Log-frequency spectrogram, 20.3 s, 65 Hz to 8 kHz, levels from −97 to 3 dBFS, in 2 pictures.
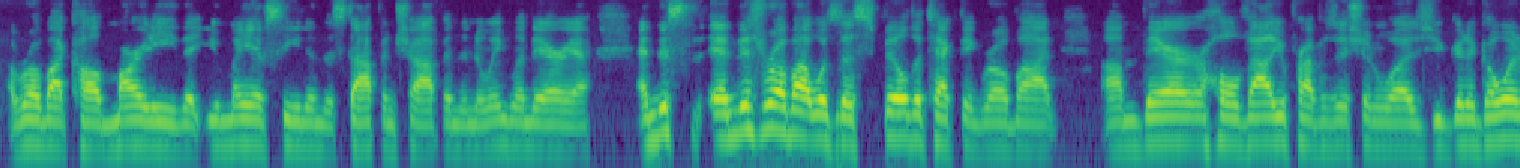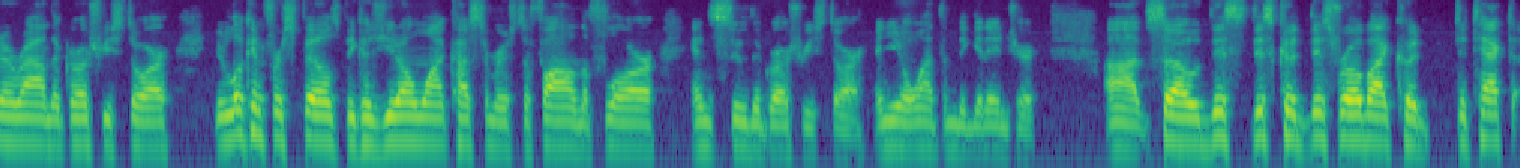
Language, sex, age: English, male, 40-59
